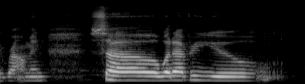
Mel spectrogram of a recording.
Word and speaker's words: ramen: ramen noodles ramen noodles i say raymond i don't know why but people tell me i'm saying it wrong so i say ramen so whatever you say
